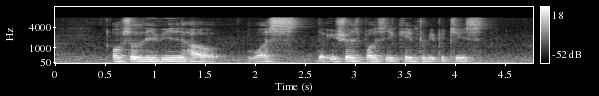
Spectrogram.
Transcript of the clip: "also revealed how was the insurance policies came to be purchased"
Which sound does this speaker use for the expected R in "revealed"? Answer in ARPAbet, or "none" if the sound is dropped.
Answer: L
